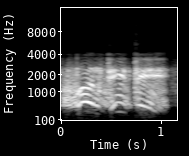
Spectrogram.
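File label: Serbian enemy detected mood high; speech; War Thunder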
